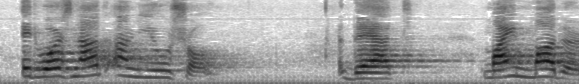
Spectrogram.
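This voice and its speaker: Noticeable background noise sits behind a woman whose high-pitched voice keeps fairly even intonation. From Austria. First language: German. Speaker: public speaker. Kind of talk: speech.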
